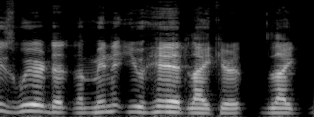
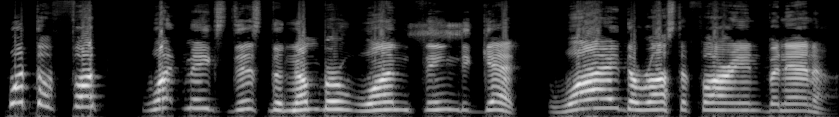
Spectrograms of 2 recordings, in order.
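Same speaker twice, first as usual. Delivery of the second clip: baffled outrage; 5 semitones higher, 4 dB louder than usual. Retold or imitated. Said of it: "I was like".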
